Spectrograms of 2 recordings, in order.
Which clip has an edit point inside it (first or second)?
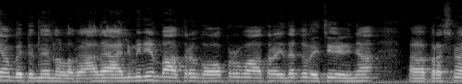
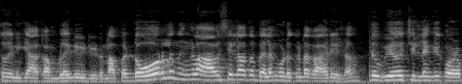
second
